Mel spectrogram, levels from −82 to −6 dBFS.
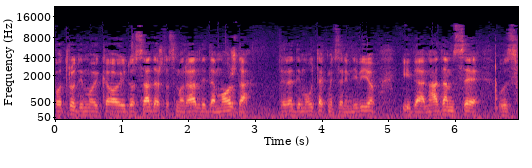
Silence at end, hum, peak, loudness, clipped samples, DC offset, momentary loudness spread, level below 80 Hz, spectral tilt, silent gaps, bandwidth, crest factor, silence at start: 0 s; none; -4 dBFS; -25 LUFS; under 0.1%; under 0.1%; 9 LU; -48 dBFS; -2.5 dB/octave; none; 13.5 kHz; 22 dB; 0 s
